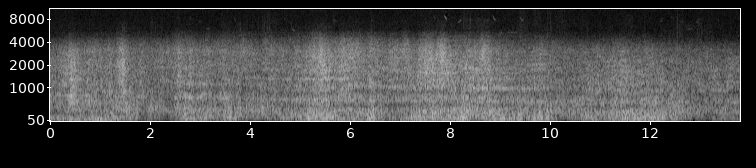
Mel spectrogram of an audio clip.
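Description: Boeing 787 Dreamliner's twin turbofan engines at climb power just after takeoff: a broad, steady jet noise with a faint high whine. It is loudest in the middle and fades near the end as the airliner climbs away.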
